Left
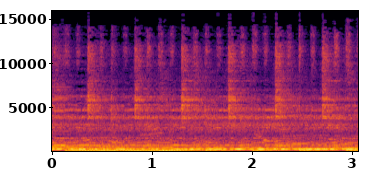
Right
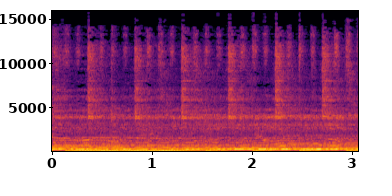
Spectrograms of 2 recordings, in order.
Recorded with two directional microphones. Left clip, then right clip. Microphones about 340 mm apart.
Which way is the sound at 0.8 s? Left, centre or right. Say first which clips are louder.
Left 3 dB; centre.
